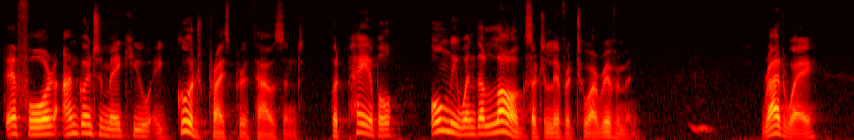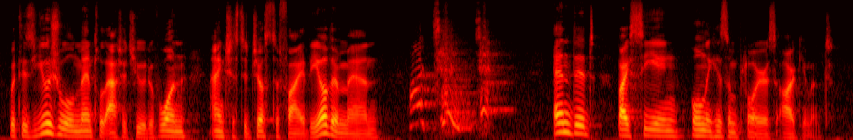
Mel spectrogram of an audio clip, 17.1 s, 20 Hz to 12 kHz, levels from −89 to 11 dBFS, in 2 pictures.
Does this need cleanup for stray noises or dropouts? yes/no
yes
